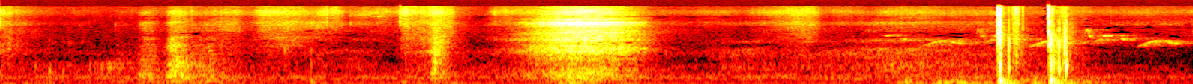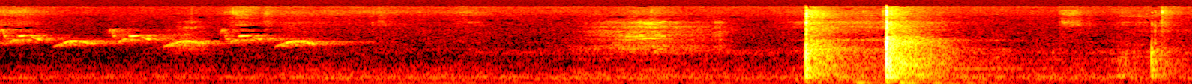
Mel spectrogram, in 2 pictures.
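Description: Two quick pairs of sharp clicks, a little over three seconds apart, are the loudest sounds. Between them a bird faintly chirps a rapid run of about six short falling notes.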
